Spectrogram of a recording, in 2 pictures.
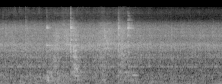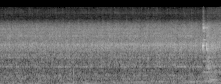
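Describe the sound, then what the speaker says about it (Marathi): Ground masala with ginger and garlic frying in oil for dhaba-style paneer curry, stirred in the pan: a steady close sizzle with a few sharp spatula scrapes and clicks, the last near the end, and no talking. "मस्त फ्राय करून घेणार आहोत."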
